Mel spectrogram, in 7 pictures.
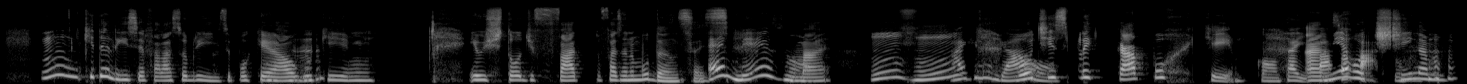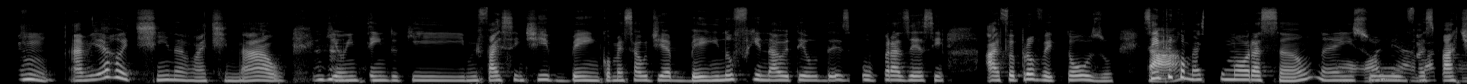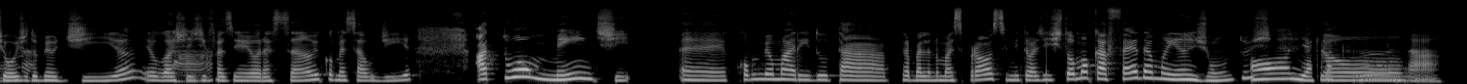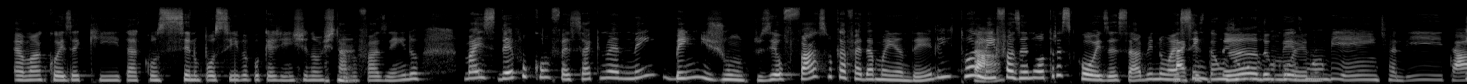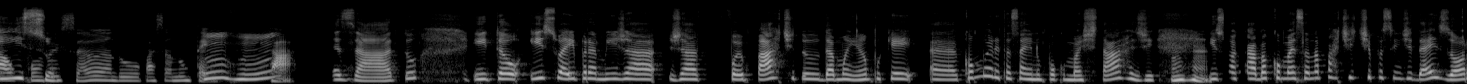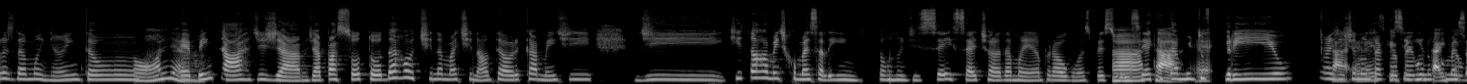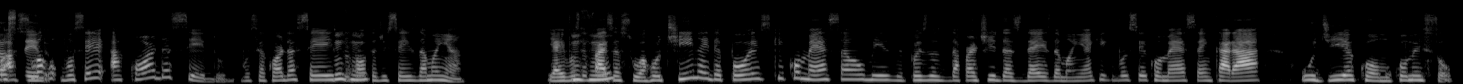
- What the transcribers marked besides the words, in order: chuckle
- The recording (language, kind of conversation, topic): Portuguese, podcast, Qual rotina matinal te ajuda a começar bem o dia?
